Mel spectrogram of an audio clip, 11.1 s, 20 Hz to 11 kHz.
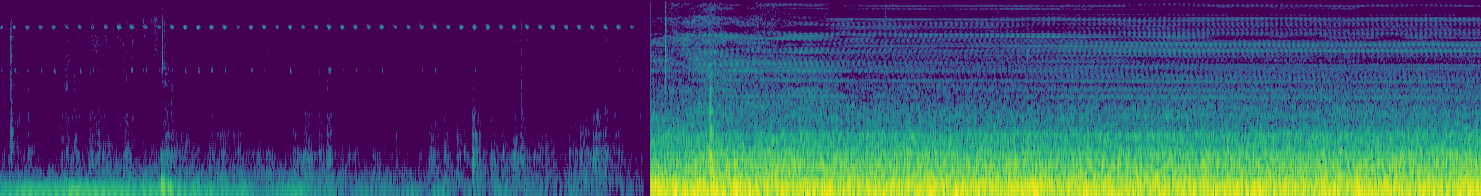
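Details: BMW G30 in the cabin: quiet interior suddenly filled by a loud, low, steady whirring buzz that starts randomly and drones without letup.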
